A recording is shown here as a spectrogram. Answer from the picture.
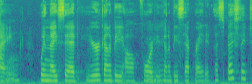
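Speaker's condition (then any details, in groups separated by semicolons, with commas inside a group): No condition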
